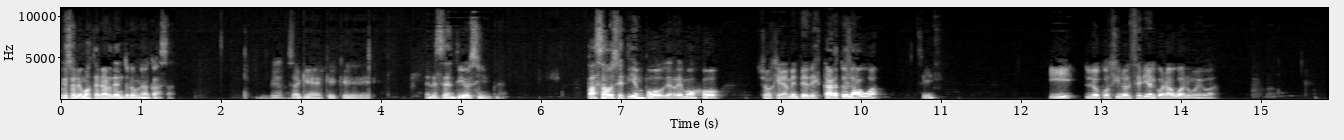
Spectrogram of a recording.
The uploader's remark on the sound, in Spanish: Audio de la charla en vivo por Instagram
